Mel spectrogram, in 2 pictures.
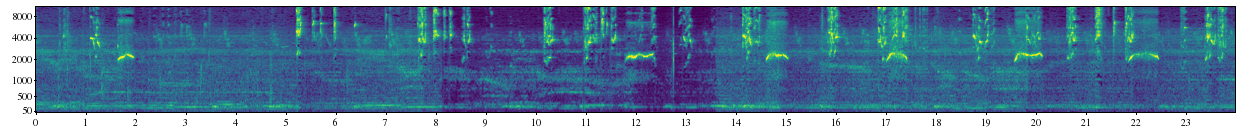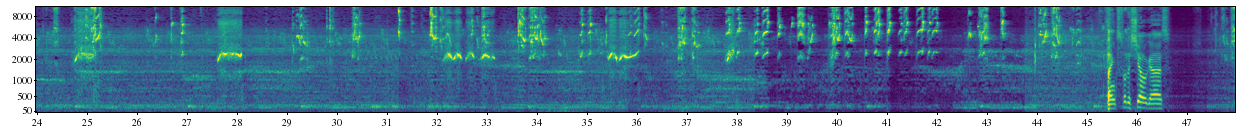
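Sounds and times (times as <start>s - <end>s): lovebirds chirping and squeaking: 0.0s - 47.9s.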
